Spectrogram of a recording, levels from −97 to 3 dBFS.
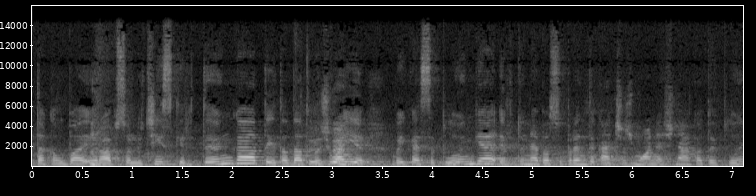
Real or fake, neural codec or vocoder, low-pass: real; none; 14.4 kHz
